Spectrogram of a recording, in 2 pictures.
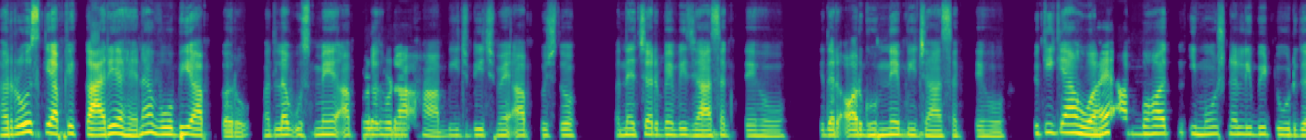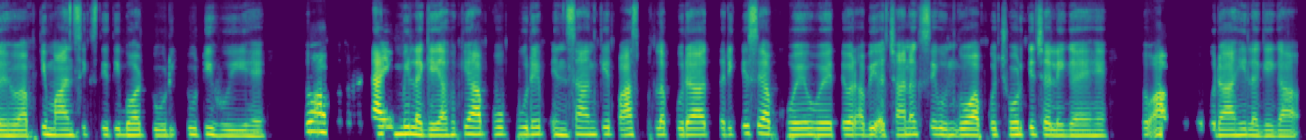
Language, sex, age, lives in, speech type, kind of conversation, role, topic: Hindi, female, 30-34, India, conversation, advice, advisor, मैं अपनी खोई हुई भावनाओं को स्वीकार करके आगे कैसे बढ़ूं?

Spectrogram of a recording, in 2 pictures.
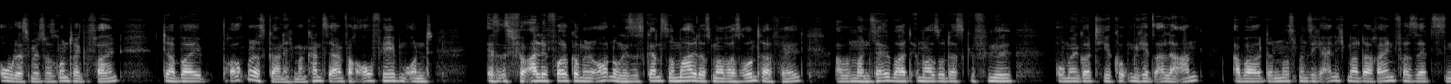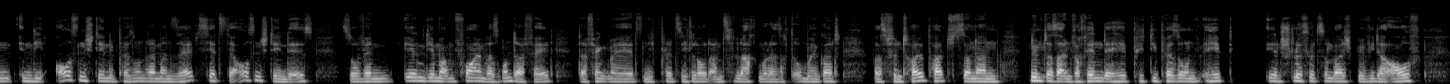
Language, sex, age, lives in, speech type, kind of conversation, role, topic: German, male, 25-29, Germany, conversation, advice, user, Wie finde ich den Mut, authentisch zu handeln?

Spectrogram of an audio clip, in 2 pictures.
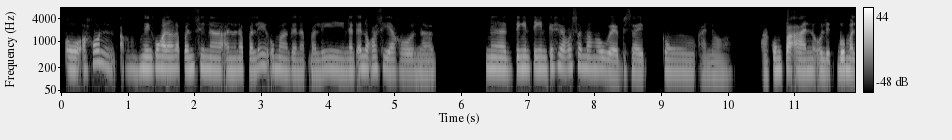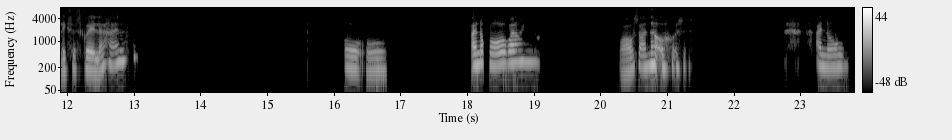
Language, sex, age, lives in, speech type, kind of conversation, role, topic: Filipino, female, 25-29, Philippines, conversation, unstructured, none, Paano mo ginagamit ang teknolohiya sa araw-araw mong pag-aaral, at ano ang palagay mo sa paggamit ng internet at midyang panlipunan para sa edukasyon?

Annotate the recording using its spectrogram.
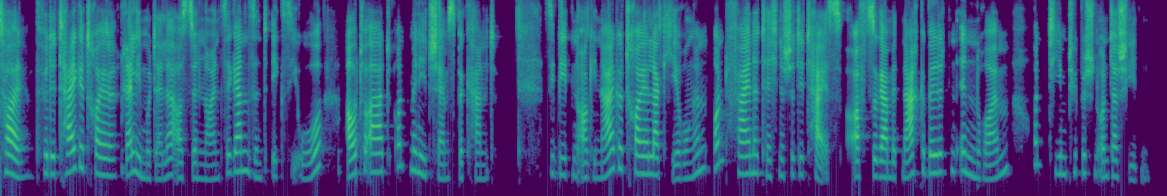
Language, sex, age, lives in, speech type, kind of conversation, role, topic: German, female, 30-34, Germany, read, expert-assistant, expert, Wie bringe ich Ordnung in meine Sammlung, ohne dass der Spaß dabei verloren geht?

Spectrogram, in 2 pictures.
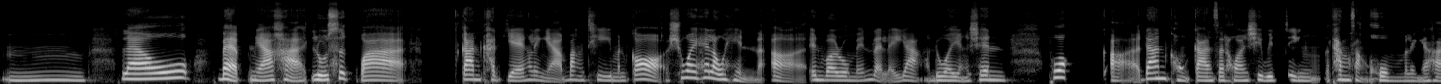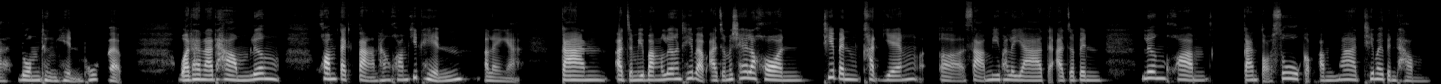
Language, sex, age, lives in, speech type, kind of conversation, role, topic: Thai, female, 30-34, Thailand, conversation, unstructured, none, ทำไมบางคนถึงชอบดูละครที่เต็มไปด้วยความขัดแย้ง?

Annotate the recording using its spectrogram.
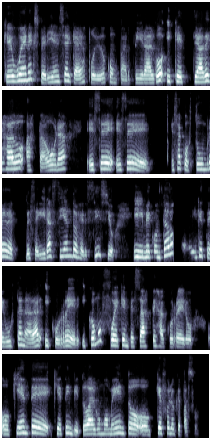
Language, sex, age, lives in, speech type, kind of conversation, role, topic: Spanish, female, 45-49, United States, conversation, podcast, host, ¿Cuál es tu pasatiempo favorito y por qué te atrapa tanto?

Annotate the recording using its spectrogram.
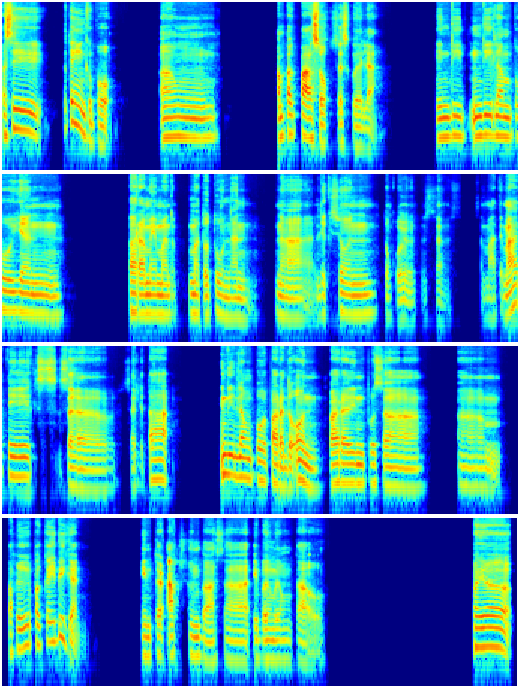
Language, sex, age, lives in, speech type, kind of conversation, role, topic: Filipino, male, 35-39, United States, conversation, unstructured, none, Paano nakaaapekto ang teknolohiya sa ating edukasyon?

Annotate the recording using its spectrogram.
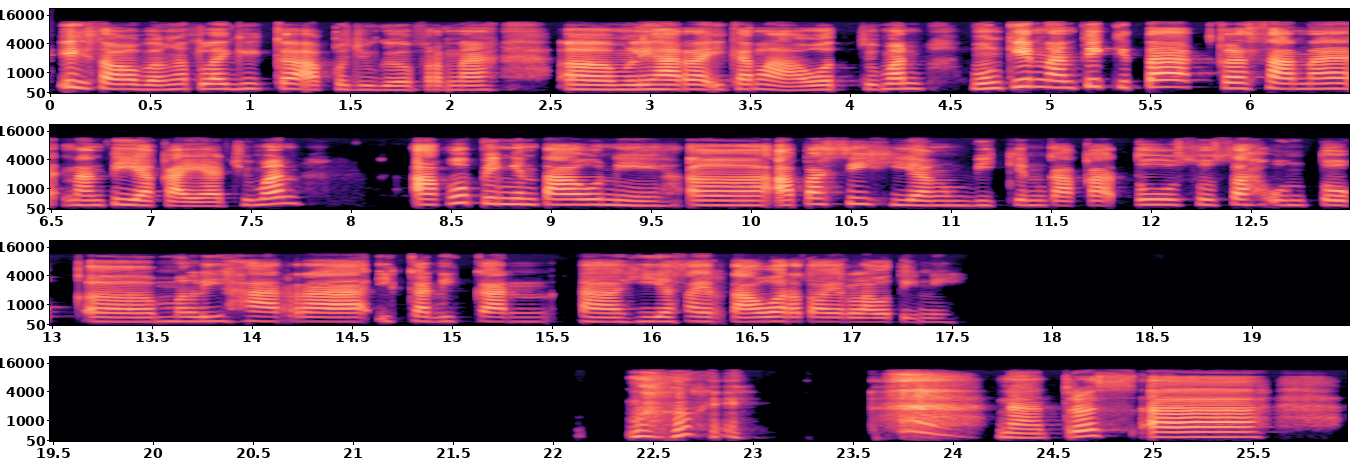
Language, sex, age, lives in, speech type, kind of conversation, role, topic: Indonesian, female, 30-34, Indonesia, conversation, podcast, host, Saran apa yang cocok buat orang yang pengin mulai hobi, tapi susah banget untuk mulai?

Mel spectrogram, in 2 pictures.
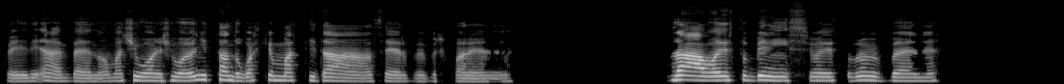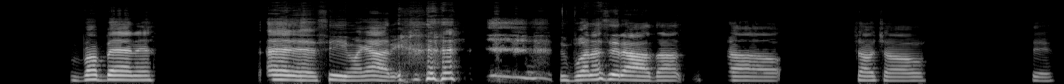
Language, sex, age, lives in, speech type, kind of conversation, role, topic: Italian, female, 30-34, Italy, conversation, unstructured, none, Qual è il ricordo più felice della tua infanzia?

